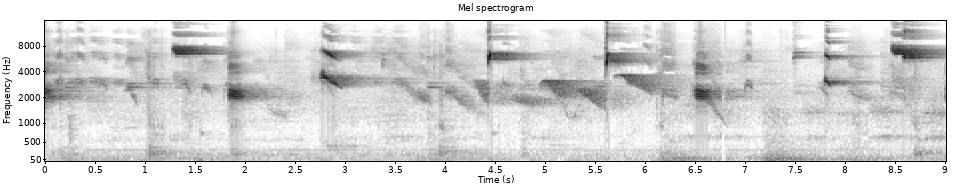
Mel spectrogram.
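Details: Green-winged saltator; song; stimulating other saltators to sing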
